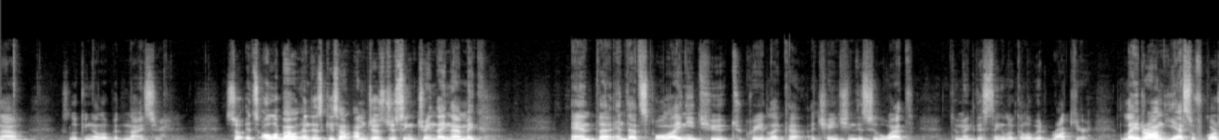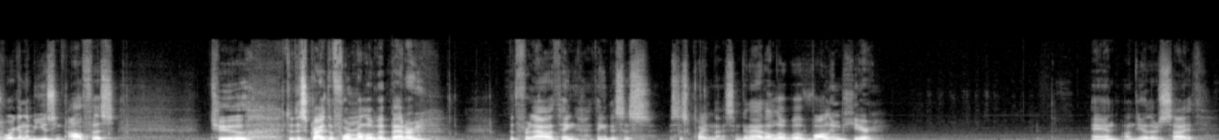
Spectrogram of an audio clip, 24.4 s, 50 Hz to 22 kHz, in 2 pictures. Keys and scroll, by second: 18.4-19.2 typing.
